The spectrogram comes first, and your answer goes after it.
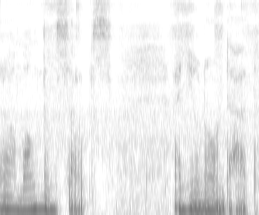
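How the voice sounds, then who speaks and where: Fairly slow delivery with a non-native accent. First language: not English. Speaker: Bible journaling teacher. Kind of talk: bible study talk. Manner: hesitant, with many fillers.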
